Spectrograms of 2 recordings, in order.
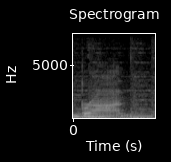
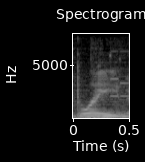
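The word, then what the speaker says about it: Brahne: zidane pronunciation belong a I also use the Bron pronunciation for the queen queen Brawn but I do know that brain is also popular so this is what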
